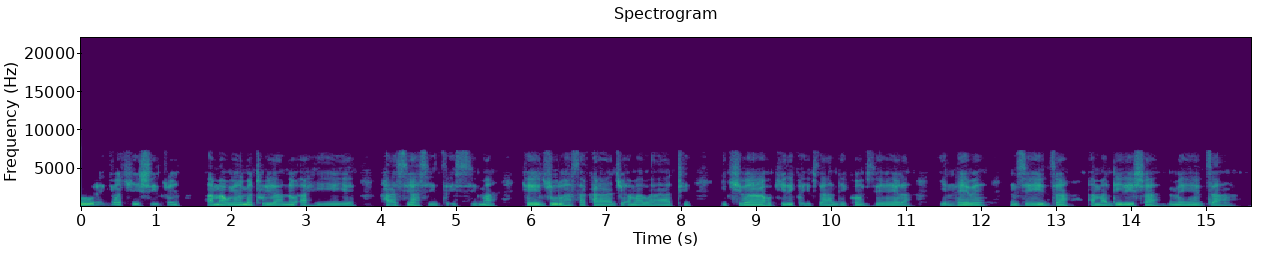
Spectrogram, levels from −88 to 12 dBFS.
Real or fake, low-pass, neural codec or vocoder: fake; 7.2 kHz; codec, 16 kHz in and 24 kHz out, 2.2 kbps, FireRedTTS-2 codec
